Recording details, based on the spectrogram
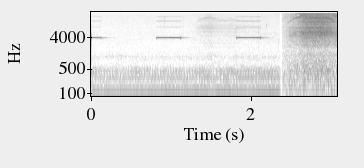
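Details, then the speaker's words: Coldis COLV12a+49dm dishwasher at cycle start: beeps about once a second over a steady endless pump hum and won't start; water found inside the base tripped the leak detector. "the pump is running which is the first part of any kind of cycle with this but it just keeps doing this be beep beep and the pump running at infinite him as it"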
